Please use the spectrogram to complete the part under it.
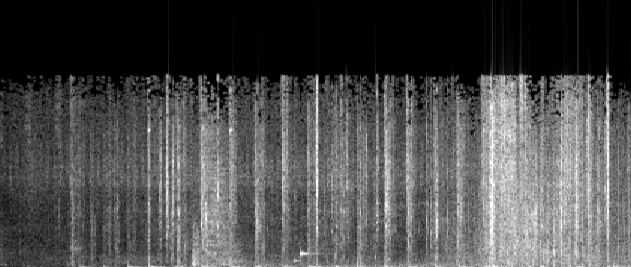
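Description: Rapid gunshots fire in bursts from close by.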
